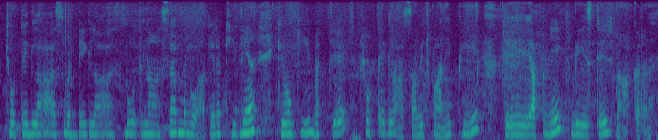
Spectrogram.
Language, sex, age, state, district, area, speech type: Punjabi, female, 30-45, Punjab, Kapurthala, urban, spontaneous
